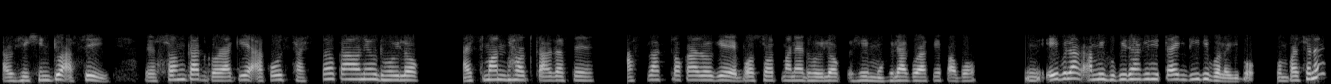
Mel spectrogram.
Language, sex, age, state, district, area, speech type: Assamese, female, 60+, Assam, Dibrugarh, rural, conversation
